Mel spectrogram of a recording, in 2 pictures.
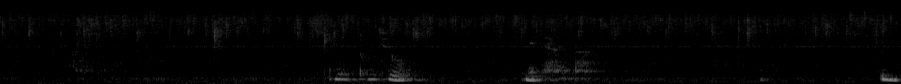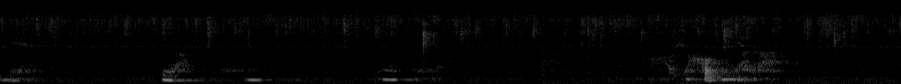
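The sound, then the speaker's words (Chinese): A steady, even hiss of shower water runs throughout while a woman washes herself, her voice speaking softly in short bursts over it. “下面的淫水用淋浴都冲不掉了啊！”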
